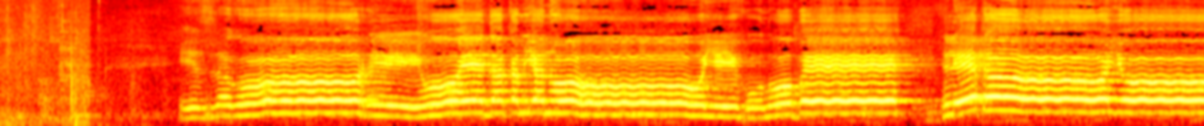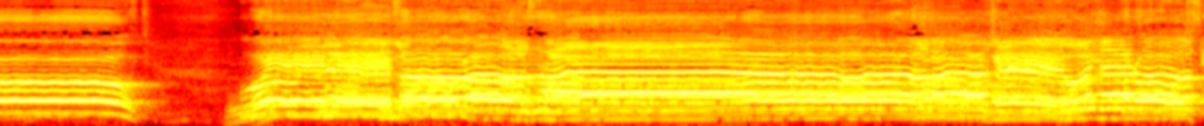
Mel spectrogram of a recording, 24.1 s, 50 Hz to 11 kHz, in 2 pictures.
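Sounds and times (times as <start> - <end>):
unaccompanied folk singing: 14.3 - 24.0.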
